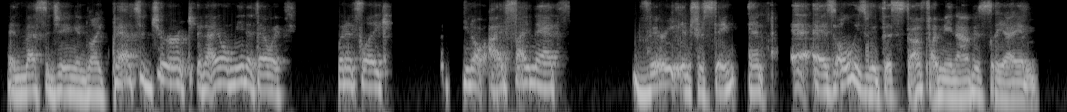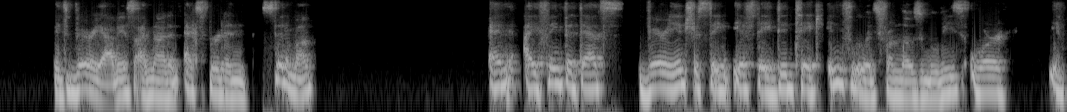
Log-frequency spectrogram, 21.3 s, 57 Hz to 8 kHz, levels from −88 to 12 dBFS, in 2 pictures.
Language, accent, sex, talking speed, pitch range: English, American, male, 170 wpm, 125-155 Hz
